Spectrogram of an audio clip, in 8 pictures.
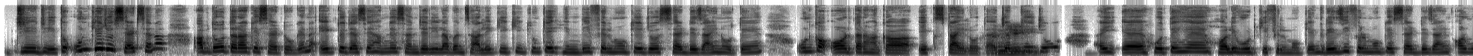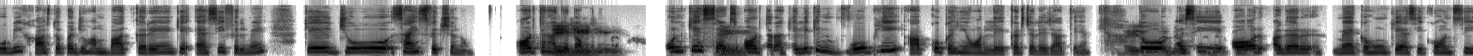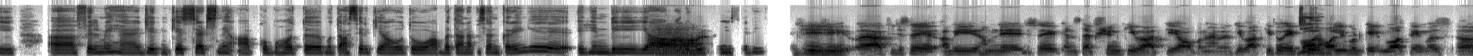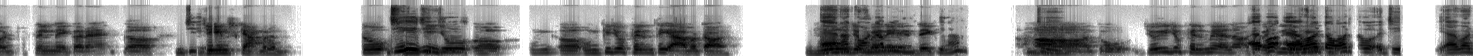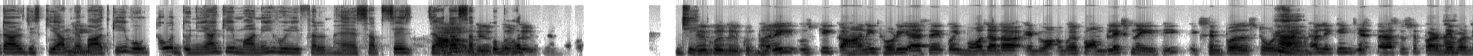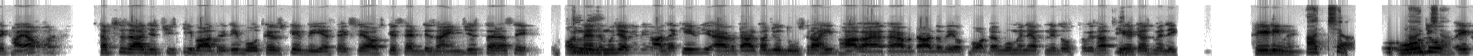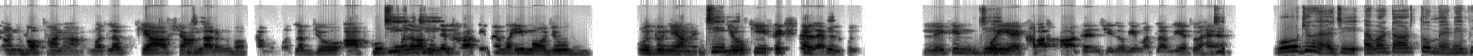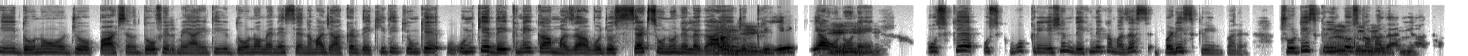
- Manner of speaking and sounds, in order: in English: "सेट्स"; in English: "सेट"; in English: "सेट डिज़ाइन"; in English: "स्टाइल"; in English: "सेट डिज़ाइन"; in English: "साइंस फ़िक्शन"; in English: "टॉपिक"; in English: "सेट्स"; in English: "सेट्स"; in English: "इंसेप्शन"; in English: "फ़ेमस"; in English: "फ़िल्ममेकर"; in English: "स्पेशली"; in English: "कॉम्प्लेक्स"; in English: "सिंपल स्टोरीलाइन"; in English: "वीएफएक्स"; in English: "सेट डिज़ाइन"; in English: "थिएटर्स"; in English: "फ़िक्शनल"; in English: "पार्ट्स"; in English: "सेट्स"; in English: "क्रिएट"; in English: "क्रिएशन"
- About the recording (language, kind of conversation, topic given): Hindi, unstructured, किस फिल्म का सेट डिज़ाइन आपको सबसे अधिक आकर्षित करता है?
